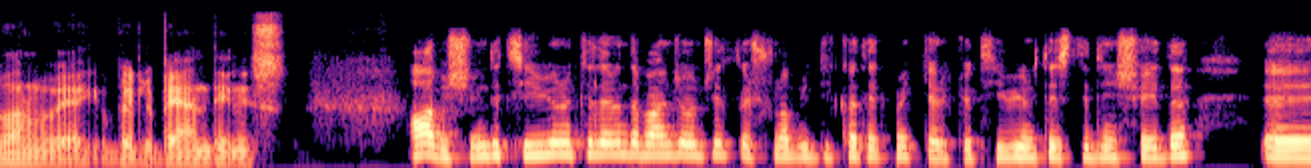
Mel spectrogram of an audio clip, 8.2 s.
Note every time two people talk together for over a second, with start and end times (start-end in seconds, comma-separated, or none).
none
